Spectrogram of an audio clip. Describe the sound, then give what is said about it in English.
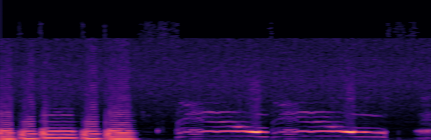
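A cat meows at the end of a signature tune: a short run of bright tune notes, then two drawn-out, wavering meows. “She pricks up her ears at the meow at the end of the signature tune.”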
